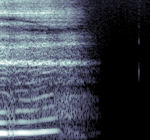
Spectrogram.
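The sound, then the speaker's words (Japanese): A single slow, voiced sigh of breath out, part of a guided relaxation breathing exercise. It is soft and steady, then fades away in under a second, alone with no talk. “ゆっくり吸って、吐いて、大きく吸って、吐いて、”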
